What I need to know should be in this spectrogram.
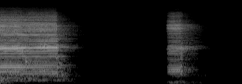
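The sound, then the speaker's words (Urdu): A quiz contestant's buzzer sounds twice, a harsh electronic buzz: first a longer blast, then after a short silence a briefer second buzz, both loud and alone. “سب سے پہلے buzzer بجایا ہے”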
